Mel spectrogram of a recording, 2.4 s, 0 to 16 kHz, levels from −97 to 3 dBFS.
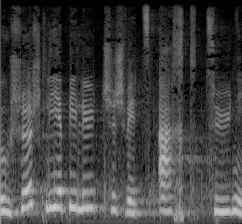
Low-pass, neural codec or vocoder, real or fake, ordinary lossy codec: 14.4 kHz; none; real; none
